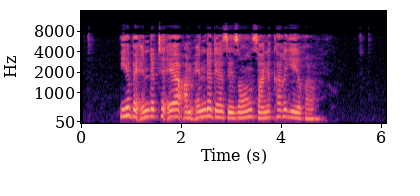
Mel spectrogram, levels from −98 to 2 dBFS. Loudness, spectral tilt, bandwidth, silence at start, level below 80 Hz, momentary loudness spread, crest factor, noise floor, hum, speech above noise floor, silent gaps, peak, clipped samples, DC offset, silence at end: -18 LUFS; -3 dB/octave; 10 kHz; 0.8 s; -62 dBFS; 8 LU; 20 dB; -70 dBFS; none; 52 dB; none; 0 dBFS; under 0.1%; under 0.1%; 1.3 s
